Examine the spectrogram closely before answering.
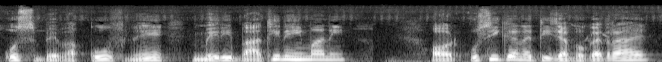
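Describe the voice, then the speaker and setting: A man playing a callous, greedy rich farmer, gruff and dismissive, with a husky voice, in a moral story cartoon. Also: medium pitch, big pitch swings, a little slow, darkish tone. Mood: scornful.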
